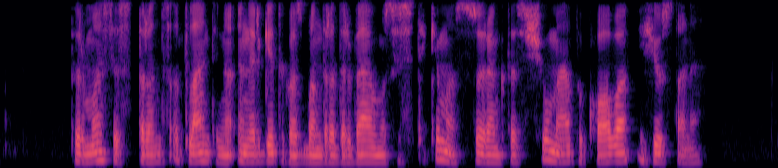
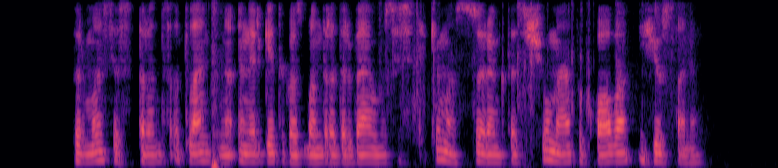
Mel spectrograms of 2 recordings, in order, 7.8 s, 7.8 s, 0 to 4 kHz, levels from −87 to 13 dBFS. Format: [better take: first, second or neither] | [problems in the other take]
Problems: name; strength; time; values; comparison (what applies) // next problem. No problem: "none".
first | noise reduction (neural mask model DeepFilterNet 3)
